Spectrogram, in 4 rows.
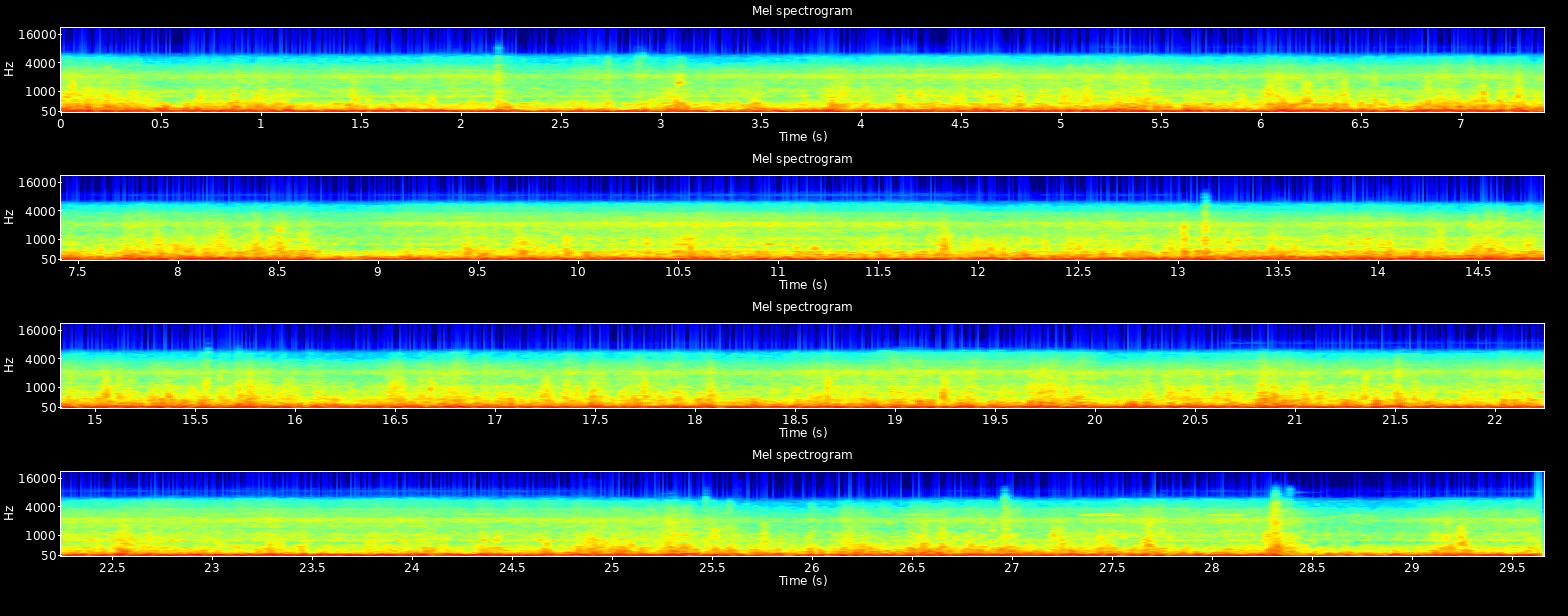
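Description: Steady wind rush buffeting the microphone of an action camera on a road bicycle riding at about 20 mph in a racing pack, with tyre and drivetrain noise underneath and a few short clicks.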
